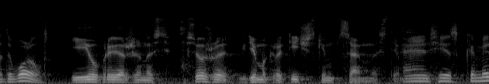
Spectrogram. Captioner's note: non-english speech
